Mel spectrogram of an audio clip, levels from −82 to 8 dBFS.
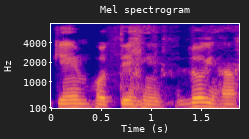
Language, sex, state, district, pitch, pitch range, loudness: Hindi, male, Bihar, Lakhisarai, 120 Hz, 115-125 Hz, -17 LUFS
